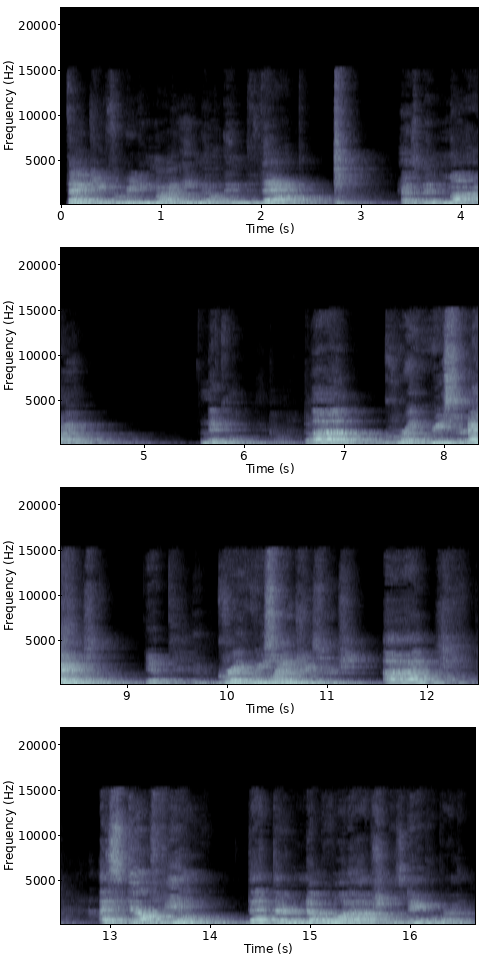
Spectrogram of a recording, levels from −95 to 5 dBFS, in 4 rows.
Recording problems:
off-mic speech; far
room echo; noticeable; dies away in 1.1 s

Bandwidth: 15 kHz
